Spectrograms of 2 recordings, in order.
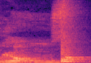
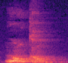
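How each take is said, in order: First: The middle consonant is a soft s sound. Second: The middle consonant is a hard k sound. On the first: The speaker calls it right. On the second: The speaker calls it wrong.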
